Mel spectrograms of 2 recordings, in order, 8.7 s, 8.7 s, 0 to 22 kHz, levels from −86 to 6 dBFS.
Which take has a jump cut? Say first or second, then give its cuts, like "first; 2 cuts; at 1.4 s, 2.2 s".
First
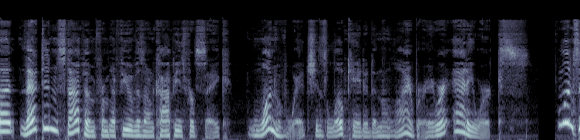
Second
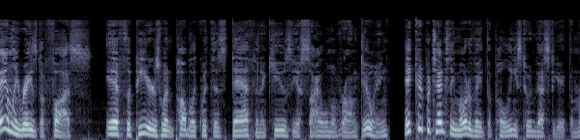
first; 2 cuts; at 1.6 s, 2.9 s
